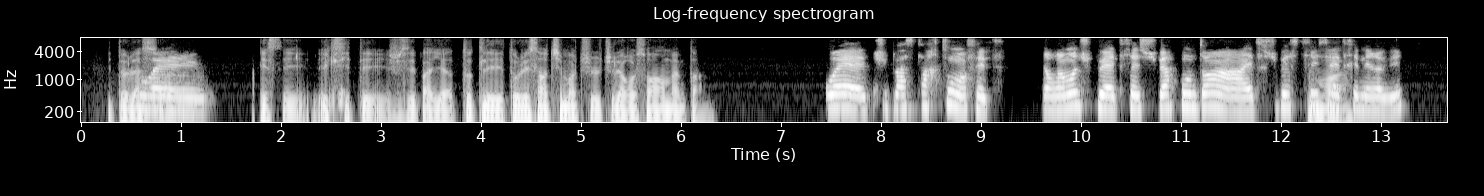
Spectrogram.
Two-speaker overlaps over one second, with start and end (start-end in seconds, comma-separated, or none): none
